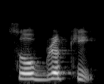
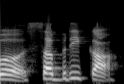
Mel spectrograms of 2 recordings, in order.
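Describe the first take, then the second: First: The word ends with a 'kay' sound. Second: The word ends with a 'kah' sound. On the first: The speaker calls it right. "That's how we pronoun pronounce it" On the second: The speaker calls it wrong. "ka can never be this Q"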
